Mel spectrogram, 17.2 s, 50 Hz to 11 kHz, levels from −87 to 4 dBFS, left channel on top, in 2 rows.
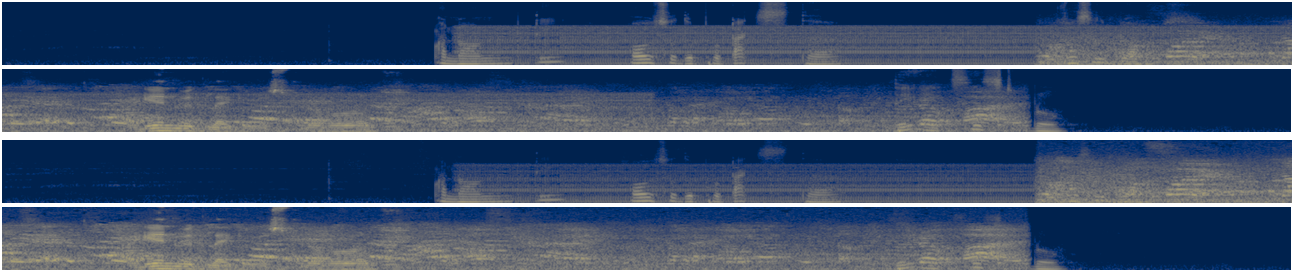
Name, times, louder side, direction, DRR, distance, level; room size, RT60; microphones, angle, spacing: voice 1, 2.9-3.8 4.2-5.6 6.9-8.0 14.5-15.7, left 1 dB, 75° left, 3.8 m, -39 dB
sound 1, 3.0-13.0, left 4 dB, 50° left, 6.9 m, -48 dB
sound 2, 6.9-15.5, right 4 dB, 60° right, 1.4 m, -33 dB
voice 2, 9.4-11.3, right 3 dB, 40° right, 1.4 m, -31 dB
head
